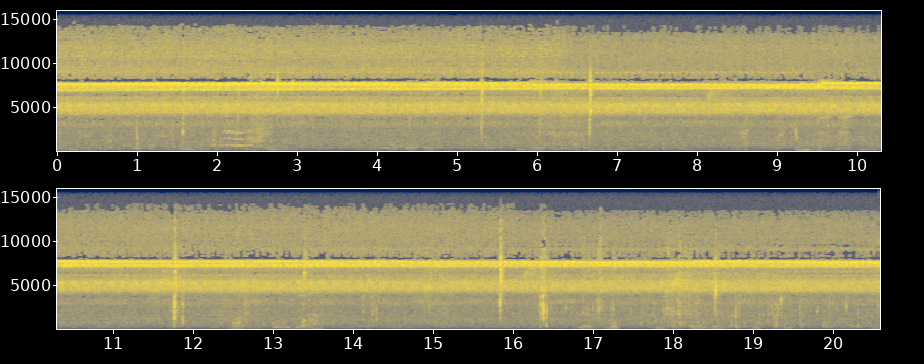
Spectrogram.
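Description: Steady chorus of insects: a continuous high-pitched buzz, with a few faint clicks.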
